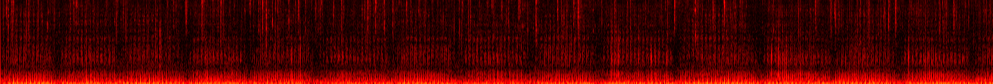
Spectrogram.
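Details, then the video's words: A domestic cat purrs continuously, a low throaty vibration pulsing roughly twice a second with each breath, while a fireplace crackles and snaps with scattered bright pops. "Purring Cat with Cozy Crackling Fireplace Sound"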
